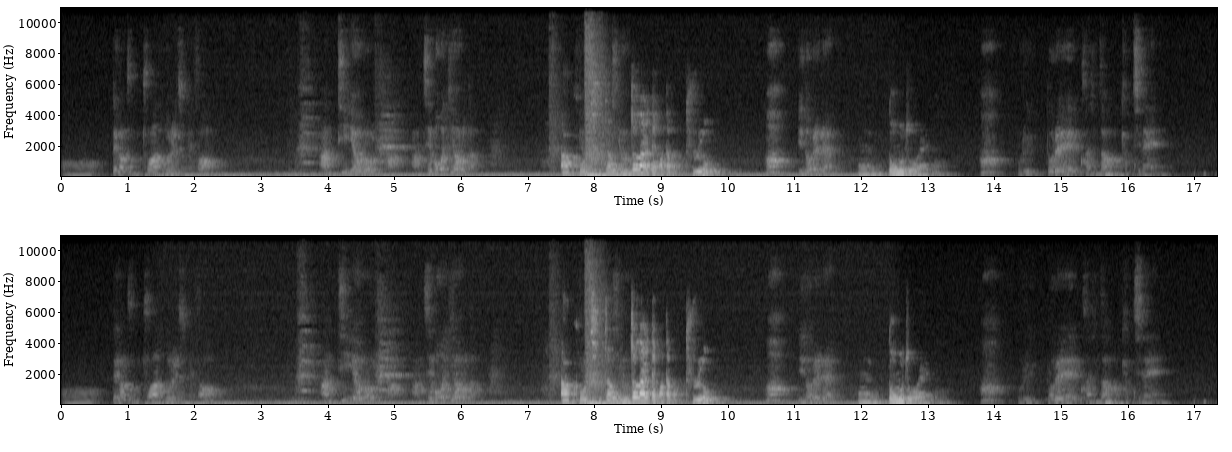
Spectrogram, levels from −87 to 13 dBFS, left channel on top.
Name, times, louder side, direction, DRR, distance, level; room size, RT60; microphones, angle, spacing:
voice 1, 0.0-2.3 3.4-6.3 7.8-8.8 10.6-11.6 13.1-13.3 13.8-14.1 14.4-16.5, left 1 dB, 80° left, -2 dB, 1.0 m, -38 dB
sound 1, 1.1-12.9, left 1 dB, 70° right, 1.7 m, -41 dB
sound 2, 3.4-3.7 4.7-5.1 5.8-5.9 6.7-6.8 7.3-9.2, equal, 15° left, 1.5 m, -27 dB
voice 2, 7.5-9.9 12.0-13.1 15.7-15.8, right 3 dB, 30° right, 8 dB, 0.6 m, -23 dB
8.9 x 4.6 x 3.9 m, 0.78 s
head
